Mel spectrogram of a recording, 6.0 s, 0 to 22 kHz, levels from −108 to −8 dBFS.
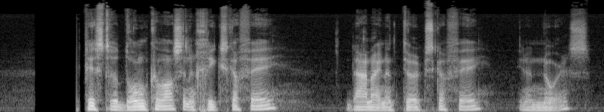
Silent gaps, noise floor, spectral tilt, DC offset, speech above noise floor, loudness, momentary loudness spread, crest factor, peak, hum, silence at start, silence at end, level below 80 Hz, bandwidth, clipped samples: none; -64 dBFS; -5.5 dB/octave; under 0.1%; 37 dB; -27 LUFS; 11 LU; 22 dB; -6 dBFS; none; 0.75 s; 0.2 s; -48 dBFS; over 20 kHz; under 0.1%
